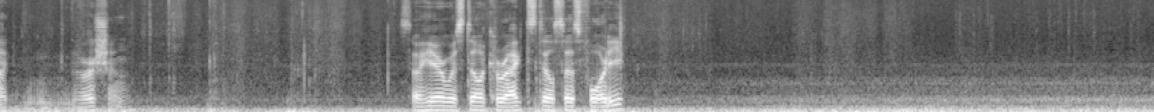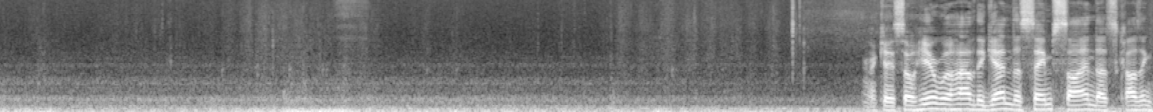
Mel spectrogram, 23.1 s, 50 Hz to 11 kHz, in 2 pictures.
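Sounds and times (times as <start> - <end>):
tyre and road noise rumble: 0.0 - 23.0.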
